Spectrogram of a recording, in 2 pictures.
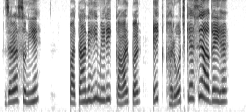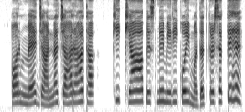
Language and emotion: Hindi, surprised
